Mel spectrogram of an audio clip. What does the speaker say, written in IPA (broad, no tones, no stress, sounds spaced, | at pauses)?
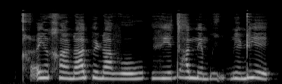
qʰ ḭ j ĩ χ ã ɳ a pʲ ɐ ɳ a v o w | vʲ e dʱ a mʲ ã bʱ ḭ ɓ ĩ ɖ j e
